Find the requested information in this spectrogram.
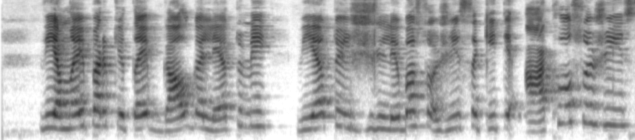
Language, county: Lithuanian, Klaipėda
